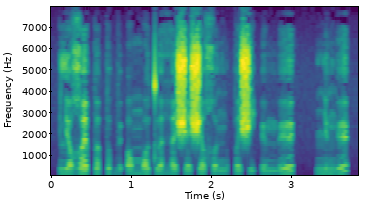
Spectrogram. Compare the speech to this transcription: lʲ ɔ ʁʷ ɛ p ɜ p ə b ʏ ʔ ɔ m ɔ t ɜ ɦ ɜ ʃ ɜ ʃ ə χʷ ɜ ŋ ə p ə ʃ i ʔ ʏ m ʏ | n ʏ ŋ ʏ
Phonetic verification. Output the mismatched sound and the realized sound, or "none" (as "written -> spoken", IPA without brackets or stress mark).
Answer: t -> tʷ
